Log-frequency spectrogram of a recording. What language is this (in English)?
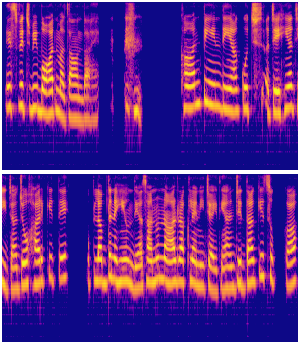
Punjabi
